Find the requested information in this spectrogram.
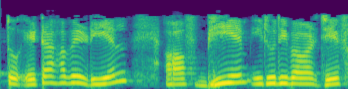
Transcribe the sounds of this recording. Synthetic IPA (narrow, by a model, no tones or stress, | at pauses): t̪oʔeʈaɦɔbeɾiel | ɔfbʱiemiʈud̪ipaoaɾd͡ʑef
